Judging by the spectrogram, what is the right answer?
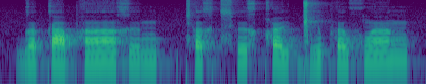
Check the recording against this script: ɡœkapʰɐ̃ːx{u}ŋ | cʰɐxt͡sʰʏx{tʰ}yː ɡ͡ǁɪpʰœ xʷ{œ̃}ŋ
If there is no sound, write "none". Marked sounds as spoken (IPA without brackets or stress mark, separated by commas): ʏ, qʰ, œ̃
